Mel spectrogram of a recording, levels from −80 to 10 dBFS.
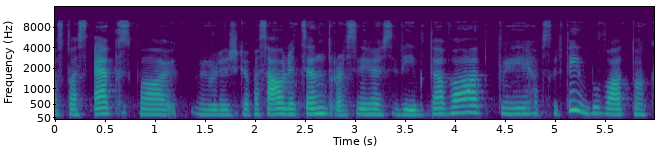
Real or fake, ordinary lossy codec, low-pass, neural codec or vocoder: fake; Opus, 32 kbps; 9.9 kHz; autoencoder, 22.05 kHz, a latent of 192 numbers a frame, VITS, trained on one speaker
